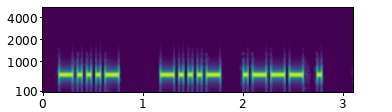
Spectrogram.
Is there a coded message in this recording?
Yes: Morse code from 0.2 to 2.8 s, heard as a keyed tone, about 26 wpm, 600 Hz. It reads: <BT> <BT> JE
